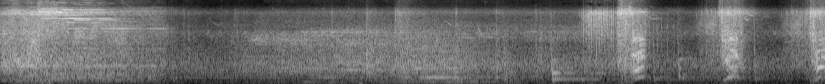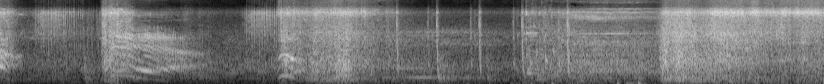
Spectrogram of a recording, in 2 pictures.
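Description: Magic spells whoosh and burst again and again during a battle.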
